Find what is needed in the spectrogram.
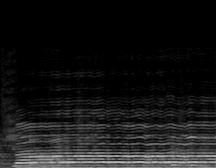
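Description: A voice singing one long note, held at a steady pitch for about two and a half seconds before cutting off suddenly.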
